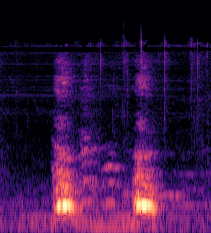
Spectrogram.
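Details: Two clipped, mid-pitched barks about a second apart from Jack Russell Terrier Paris or her son Oscar while the mother teaches her pup a lesson; quiet otherwise.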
